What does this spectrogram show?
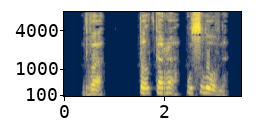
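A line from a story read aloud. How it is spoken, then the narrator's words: Joyful whisper, then cry. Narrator (Russian): Радостно шепнула она и скрикнула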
